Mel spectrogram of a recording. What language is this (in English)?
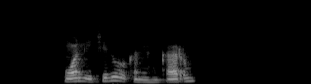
Tepeuxila Cuicatec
